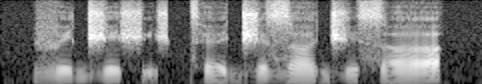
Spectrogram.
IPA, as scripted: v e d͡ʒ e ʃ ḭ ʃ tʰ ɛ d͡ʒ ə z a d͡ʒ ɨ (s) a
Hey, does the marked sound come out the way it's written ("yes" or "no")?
yes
